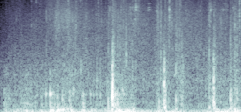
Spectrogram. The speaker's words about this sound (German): Das Airbnb ist nicht direkt im Stadtzentrum Edinburgh, aber auch nicht so weit vom Stadtzentrum entfernt. Wir sind gerade auf dem Weg dahin. Das hier sind unsere Schrittgeräusche.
